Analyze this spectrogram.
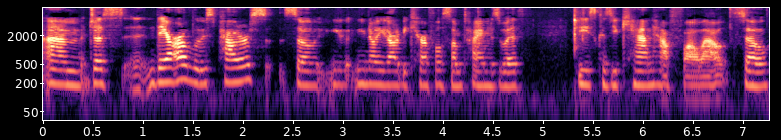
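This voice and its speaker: Speaking at a moderate pace, a woman uses a bright, sharp tone at a fairly low pitch, her intonation fairly even. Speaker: beauty vlogger. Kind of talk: tutorial. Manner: many filler ums.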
